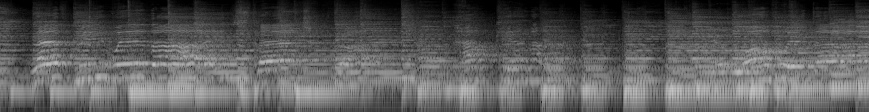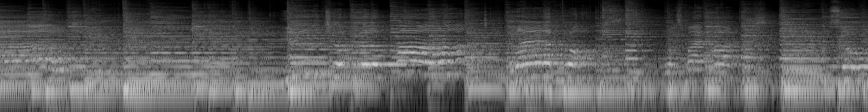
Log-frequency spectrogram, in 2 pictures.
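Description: A woman sings a slow vocal melody, holding and sliding between notes, over acoustic guitar accompaniment.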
